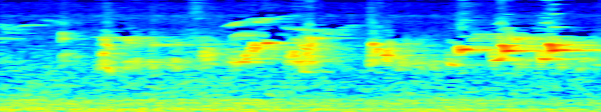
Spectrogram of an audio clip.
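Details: A red-whiskered bulbul delivers Huế xoè song, with rapid warbling notes at first, then clear, piercing whistled chirps growing louder toward the end, over a soft low background rumble.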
